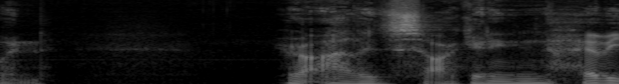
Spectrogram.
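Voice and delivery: slow, soft calming guide; guided meditation. Acted. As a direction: ease them into relaxation. Leads a breathing exercise.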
